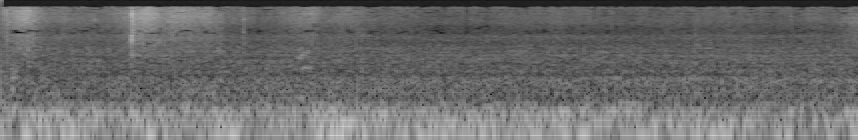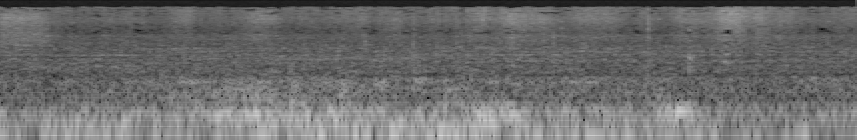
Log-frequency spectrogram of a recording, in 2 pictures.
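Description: Steady low rumble of a car driving slowly over a rough, frozen dirt road, heard from inside the cabin.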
